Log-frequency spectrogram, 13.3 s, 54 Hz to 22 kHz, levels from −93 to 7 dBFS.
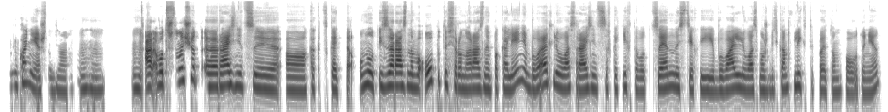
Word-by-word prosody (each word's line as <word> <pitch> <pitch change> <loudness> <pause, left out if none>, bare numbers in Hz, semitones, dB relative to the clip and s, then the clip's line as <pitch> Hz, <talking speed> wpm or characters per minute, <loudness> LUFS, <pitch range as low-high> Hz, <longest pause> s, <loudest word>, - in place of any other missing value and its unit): Ну, 220 0 -10
конечно, 185 -9 -2
да, 170 -1 -9 0.2
мгм, 185 -1 -8 0.4
м. 195 -1 -5
А 210 0 +9
вот 235 - +3
что 260 - -1
насчёт, 305 +1 +3
э, 215 -1 +5
разницы, 210 -4 +2
а, 175 -1 0
как 185 0 -10
это - - -31
сказать-то, 180 -1 -4
о? 200 - -5
Ну, 235 +1 +2
вот 220 0 -1
из-за 220 +1 +4
разного 215 -3 +6
опыта 265 -1 0
всё 210 -1 -4
равно 190 -1 -1
разное 195 0 +1
поколение. 210 +11 -2
Бывает 205 +7 +2
ли 225 - -1
у 200 - 0
вас 190 +1 0
разница 190 +1 0
в - - -23
каких-то 190 -1 -9
вот 170 - -8
ценностях? 195 -1 -1
И 175 -2 -2
бывали 180 +4 +1
ли 190 - -2
у - - -5
вас, 180 0 -1
может 175 -1 -6
быть, 175 0 -13
конфликты 200 +2 -5
по 175 - -5
этому 165 0 -9
поводу, 155 -1 -8
нет? 165 +9 -5
195 Hz, 205 wpm, -24 LUFS, 180-215 Hz, 0.4 s, А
